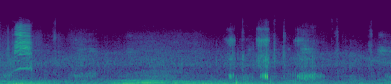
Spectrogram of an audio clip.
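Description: Calico cat purring as she is stroked, with a short meow about half a second in and a few brief meows around the middle.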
